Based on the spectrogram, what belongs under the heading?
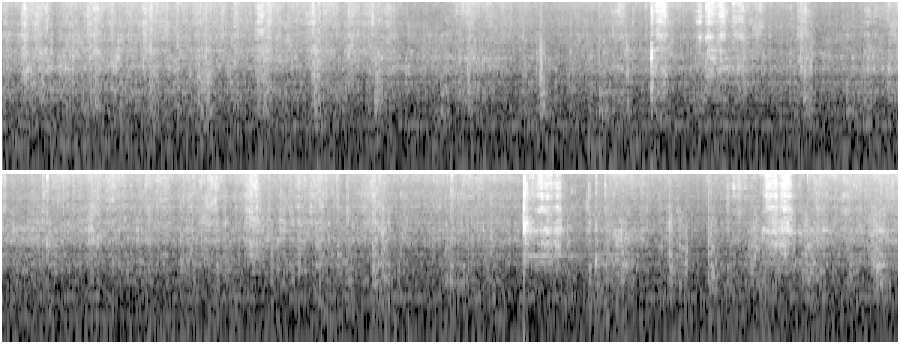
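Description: Tomato and spice masala sizzling in hot oil in a stainless steel saucepan as a metal spoon stirs it, with a few sharper scrapes of the spoon against the pan. The masala is being cooked down until the oil separates.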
